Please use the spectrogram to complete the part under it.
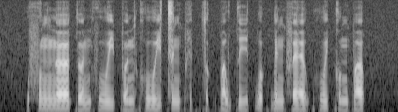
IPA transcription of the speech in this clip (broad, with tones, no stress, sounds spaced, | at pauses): f ʊ˥ ŋ n̪ œː˥ t̪ ɵ˨˥ n f uː˧ j p ɵ˨˥ n kʰ uː˧ j t͡s ɪ˨˧ ŋ pʰ ɪ˧ k̚ s ʊ˧ k̚ p ɐ˨˥ w t̪ iː˨˥ t̚ w ʊ˨˥ k̚ l ɪ˧ ŋ f ɛː˨ kʷʰ ɐ˥ j k ʊ˧ ŋ p ɐ˧ p̚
